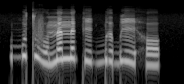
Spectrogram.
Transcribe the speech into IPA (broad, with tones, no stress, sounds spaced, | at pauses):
ɓ u˦ t v u˨ n ɛ˦ n e˦ k iː˧ ɡ͡b ɨ˦˨ ɓ iː˦˨ h o˧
